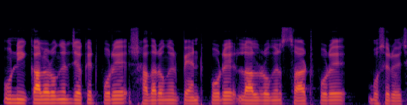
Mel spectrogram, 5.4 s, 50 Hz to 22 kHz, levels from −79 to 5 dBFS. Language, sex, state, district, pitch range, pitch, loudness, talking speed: Bengali, male, West Bengal, Malda, 120-130 Hz, 125 Hz, -28 LUFS, 165 wpm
